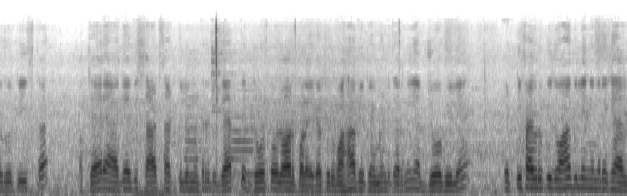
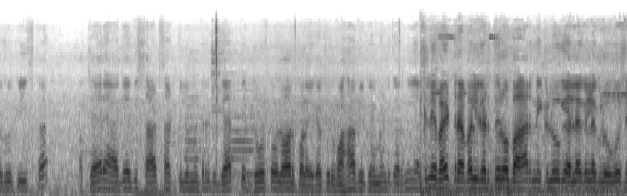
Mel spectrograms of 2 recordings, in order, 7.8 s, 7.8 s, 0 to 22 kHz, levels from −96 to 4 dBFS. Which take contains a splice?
second; 1 cut; at 5.3 s

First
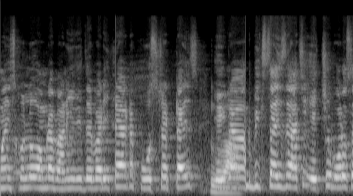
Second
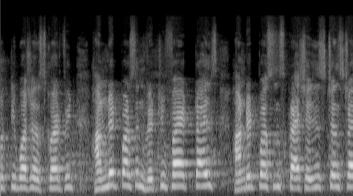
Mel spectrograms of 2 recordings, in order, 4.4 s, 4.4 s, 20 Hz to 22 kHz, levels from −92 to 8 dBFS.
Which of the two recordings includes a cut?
first; 2 cuts; at 1.4 s, 3.1 s

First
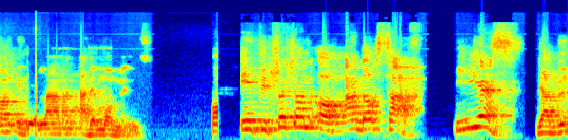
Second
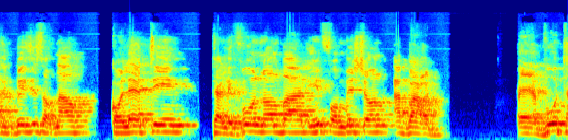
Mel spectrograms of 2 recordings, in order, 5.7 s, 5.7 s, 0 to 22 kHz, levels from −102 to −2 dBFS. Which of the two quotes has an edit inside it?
first; 1 cut; at 2.2 s

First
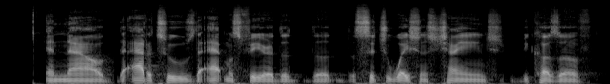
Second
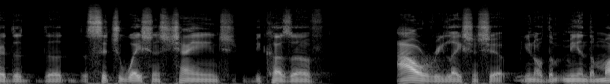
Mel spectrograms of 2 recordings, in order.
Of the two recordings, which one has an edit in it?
first; 1 cut; at 1.1 s

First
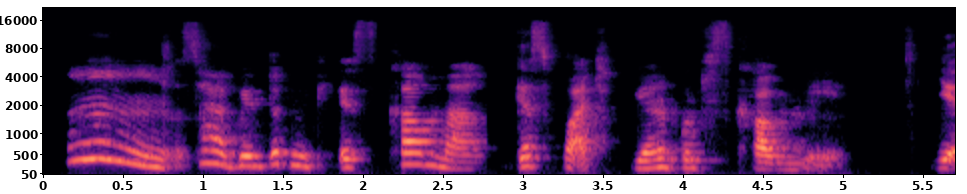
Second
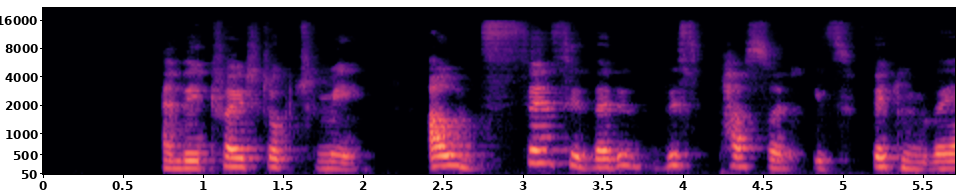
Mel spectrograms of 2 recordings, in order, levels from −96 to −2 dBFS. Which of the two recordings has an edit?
first; 1 cut; at 2.8 s

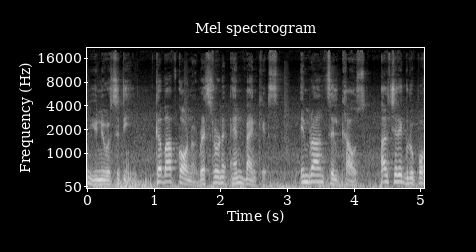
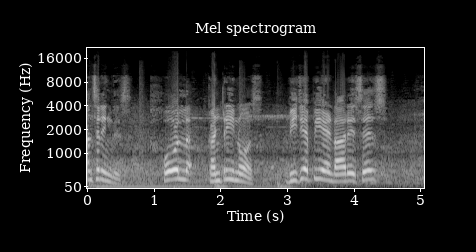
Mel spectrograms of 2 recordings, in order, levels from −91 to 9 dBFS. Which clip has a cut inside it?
second; 1 cut; at 1.0 s

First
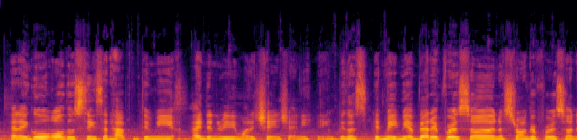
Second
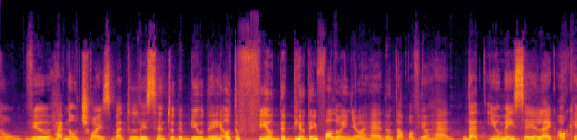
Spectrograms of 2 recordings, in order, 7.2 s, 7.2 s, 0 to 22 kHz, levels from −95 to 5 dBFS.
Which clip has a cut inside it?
second; 1 cut; at 5.7 s

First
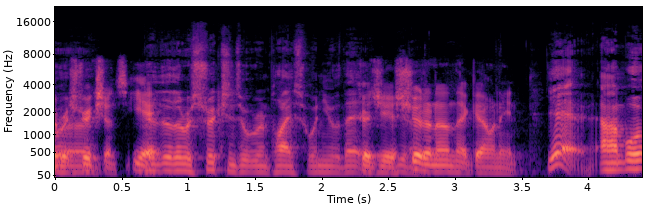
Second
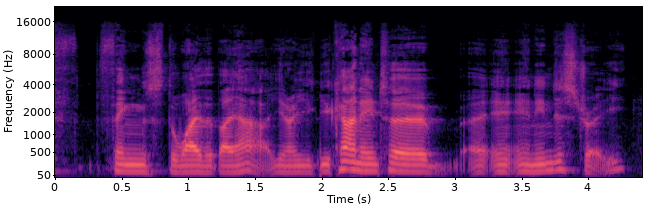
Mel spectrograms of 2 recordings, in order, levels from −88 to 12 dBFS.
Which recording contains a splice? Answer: second; 1 cut; at 2.0 s

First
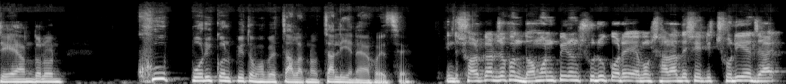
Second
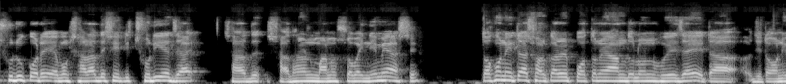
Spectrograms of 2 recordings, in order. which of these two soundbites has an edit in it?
first; 1 cut; at 4.2 s

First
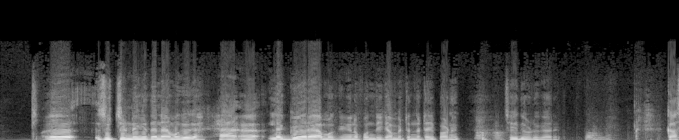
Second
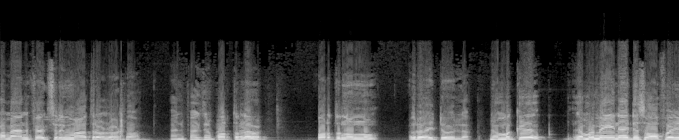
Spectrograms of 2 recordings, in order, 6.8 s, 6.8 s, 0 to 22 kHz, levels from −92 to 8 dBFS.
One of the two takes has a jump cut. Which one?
second; 1 cut; at 4.8 s

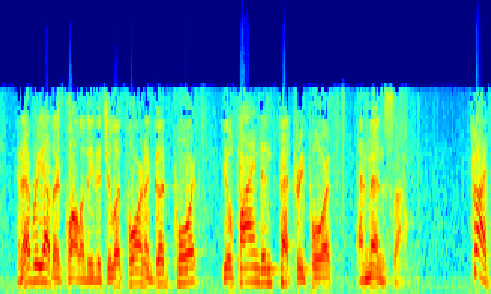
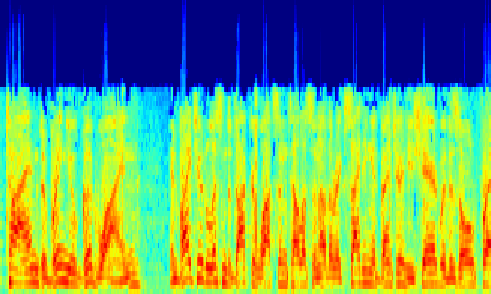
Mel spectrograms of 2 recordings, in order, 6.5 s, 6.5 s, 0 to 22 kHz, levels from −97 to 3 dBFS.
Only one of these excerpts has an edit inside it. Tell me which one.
first; 1 cut; at 3.1 s

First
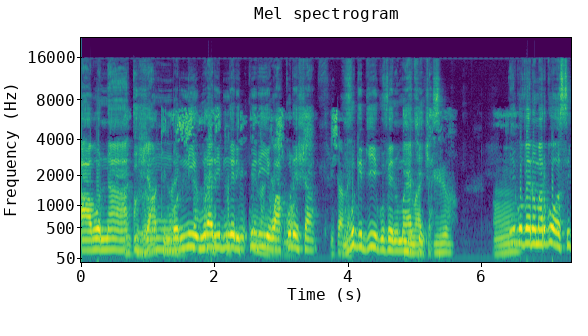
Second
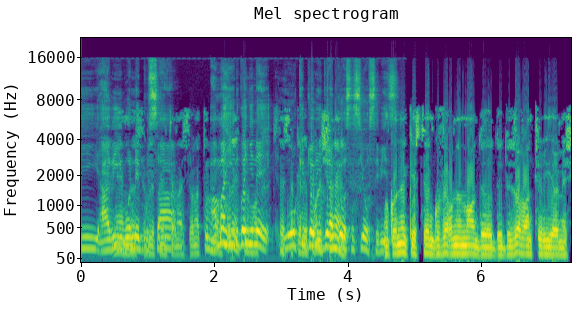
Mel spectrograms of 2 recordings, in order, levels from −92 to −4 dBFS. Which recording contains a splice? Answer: second; 1 cut; at 4.5 s

